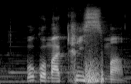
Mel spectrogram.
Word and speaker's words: chrisma: Chrisma. Chrisma, ça s'écrit H R I S M A.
